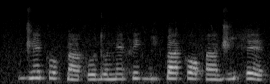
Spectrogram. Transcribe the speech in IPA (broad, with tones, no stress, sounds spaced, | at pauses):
d͡ʒ ɛ̃˦ k o˧ k͡p ã˨ f o˨˦ d o˧ n ɛ̃˧ f e˦ ɡ͡b i˧ k͡p a˦ k ɔ˦˨ f ã˧ d͡ʒ i˦ h ɛ˦˨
